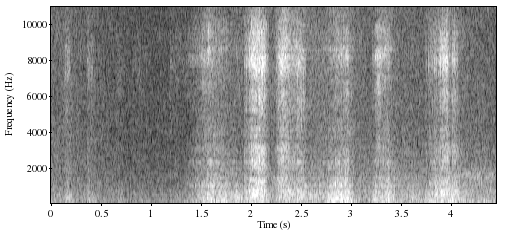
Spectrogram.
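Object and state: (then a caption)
Pen nib scratching drawing paper. A metal dip-pen nib in a wooden holder scratches ink lines across a flat sheet of white drawing paper lying on a table, heard close-up. Faint scratching in the first second and a half gives way to louder, raspy strokes with a bright, hissy edge, each rising and fading in an uneven rhythm.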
